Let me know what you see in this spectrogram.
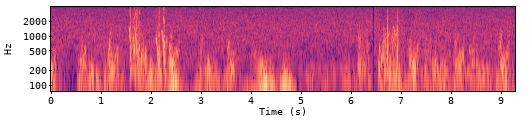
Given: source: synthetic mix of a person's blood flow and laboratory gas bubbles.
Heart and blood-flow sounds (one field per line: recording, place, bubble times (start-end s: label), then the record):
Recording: Doppler ultrasound of blood flow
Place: precordium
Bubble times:
1.55-1.82 s: bubbles
2.08-2.33 s: bubbles
6.12-6.38 s: bubbles
6.61-6.97 s: bubbles
From the record:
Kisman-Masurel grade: 122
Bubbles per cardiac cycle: 1 to 2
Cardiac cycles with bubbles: 10 to 50%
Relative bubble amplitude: moderate (0.250 to 0.450)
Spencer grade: 2 (many but less than half of the cardiac periods contain bubble signals, singularly or in groups)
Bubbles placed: only in the low amplitude regions of the cardiac cycle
